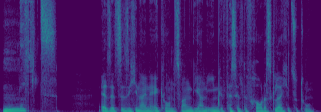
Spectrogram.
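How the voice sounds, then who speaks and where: A man narrating a crime audiobook in a measured, even reading style. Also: low voice, a little hiss or hum. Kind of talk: scripted narration.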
